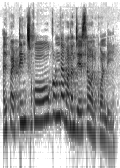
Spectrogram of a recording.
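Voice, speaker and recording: A woman's voice: high-pitched, big pitch swings, fairly quick, darkish tone. Echoey woman preaching a colloquial sermon. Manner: colloquial, keeps asking the congregation questions.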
